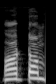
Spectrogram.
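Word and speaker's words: autumn: यहां पे ए यू टी यू एम एन लिखा है तो एन साइलेंट है। ऑटम पढ़ते हैं।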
